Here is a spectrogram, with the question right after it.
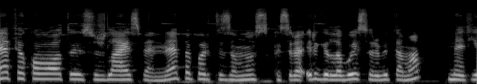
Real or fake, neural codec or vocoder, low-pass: real; none; 14.4 kHz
